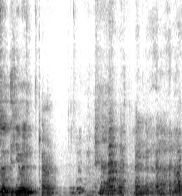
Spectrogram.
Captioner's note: laughter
